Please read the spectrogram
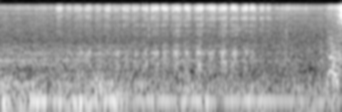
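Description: Pencil shading on paper: faint, quick back-and-forth scratching strokes.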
